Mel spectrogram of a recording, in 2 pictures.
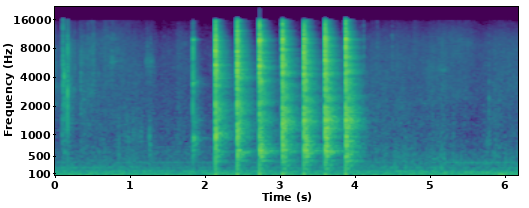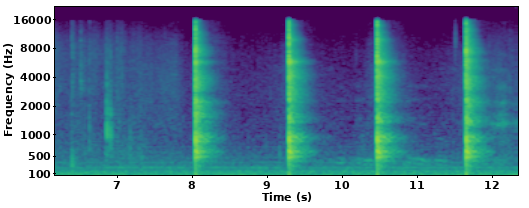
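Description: Small hammer striking a steel stress-wave timer probe set in a timber piling. A quick run of about seven taps, roughly four a second, sets the probe about two seconds in; then come four single sharp strikes a little over a second apart, each sending a stress wave across the piling to be timed.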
